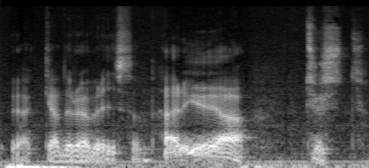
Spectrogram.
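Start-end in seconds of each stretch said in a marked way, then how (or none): 1.2-1.9 high, loud cry for rescue; raised, far-carrying shout; screamed call. A narrator's reading. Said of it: "Hon skrek i vinternatten". 2.3-2.8 soft, voiceless hiss; sharp whispered hush; hissed order. A narrator's reading. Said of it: "väste Ingvald".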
